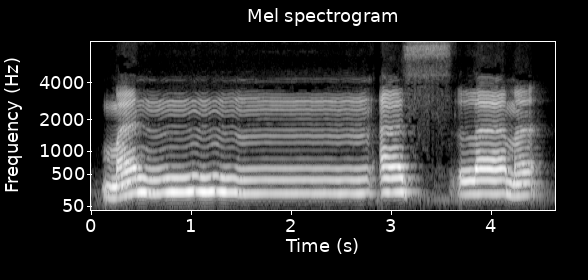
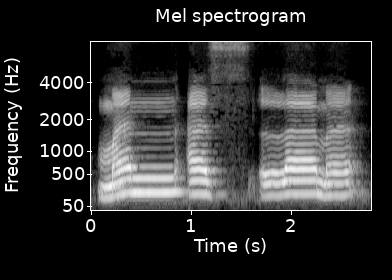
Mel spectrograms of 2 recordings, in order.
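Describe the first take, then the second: First: The n sound in man is held long. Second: The n sound in man is kept short. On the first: The speaker calls it wrong. "tidak boleh kita membaca panjang seperti ini" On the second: The speaker calls it right. "dibaca pendek saja"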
